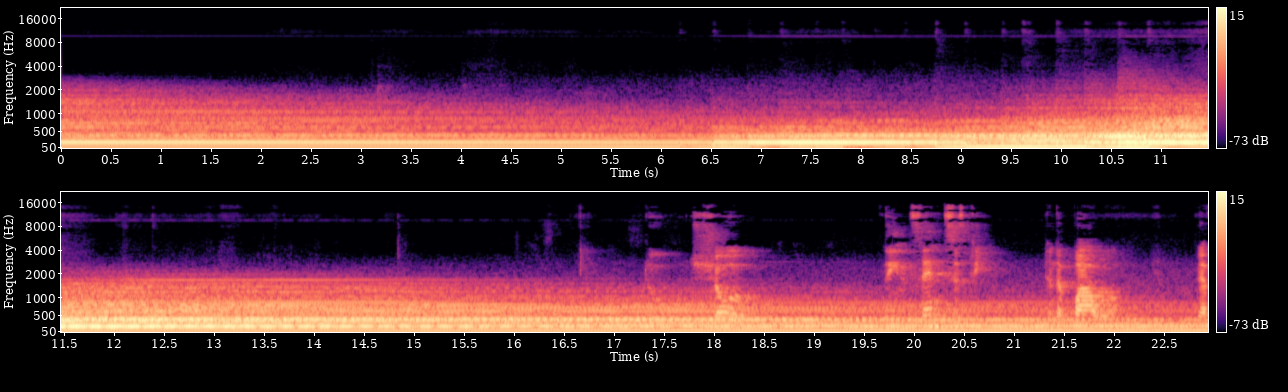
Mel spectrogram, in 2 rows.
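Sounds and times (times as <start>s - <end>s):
large gong ringing: 8.2s - 22.9s.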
